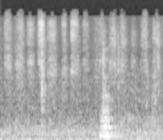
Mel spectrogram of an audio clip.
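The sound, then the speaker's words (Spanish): A rubber eraser rubs over a pen mark on paper, making a faint, steady, scratchy friction with one slightly louder stroke near the end. “Y vamos a probar con la goma. A ver si se borra.”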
